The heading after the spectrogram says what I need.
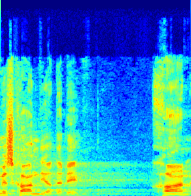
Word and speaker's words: Khan: Khan am I saying it right? Khan from the epiglotus.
